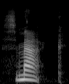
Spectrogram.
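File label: "smack", English word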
